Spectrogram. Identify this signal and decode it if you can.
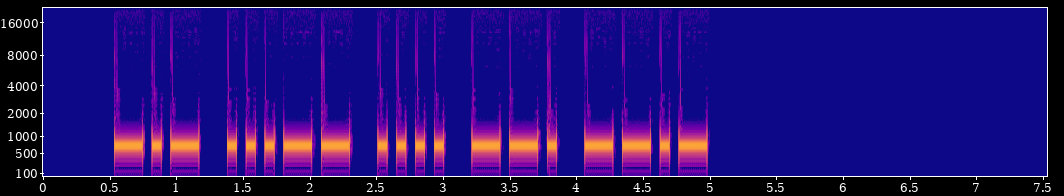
Morse code, heard as a keyed tone, about 17 wpm, 700 Hz. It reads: K3HGQ
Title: USA Call Signs - 5 Characters - Repeated 3x - 17wpm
